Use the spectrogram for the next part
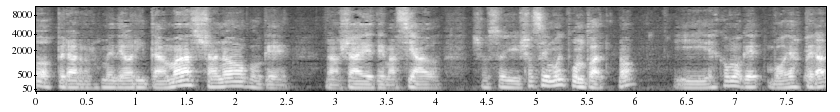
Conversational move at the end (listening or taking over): listening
